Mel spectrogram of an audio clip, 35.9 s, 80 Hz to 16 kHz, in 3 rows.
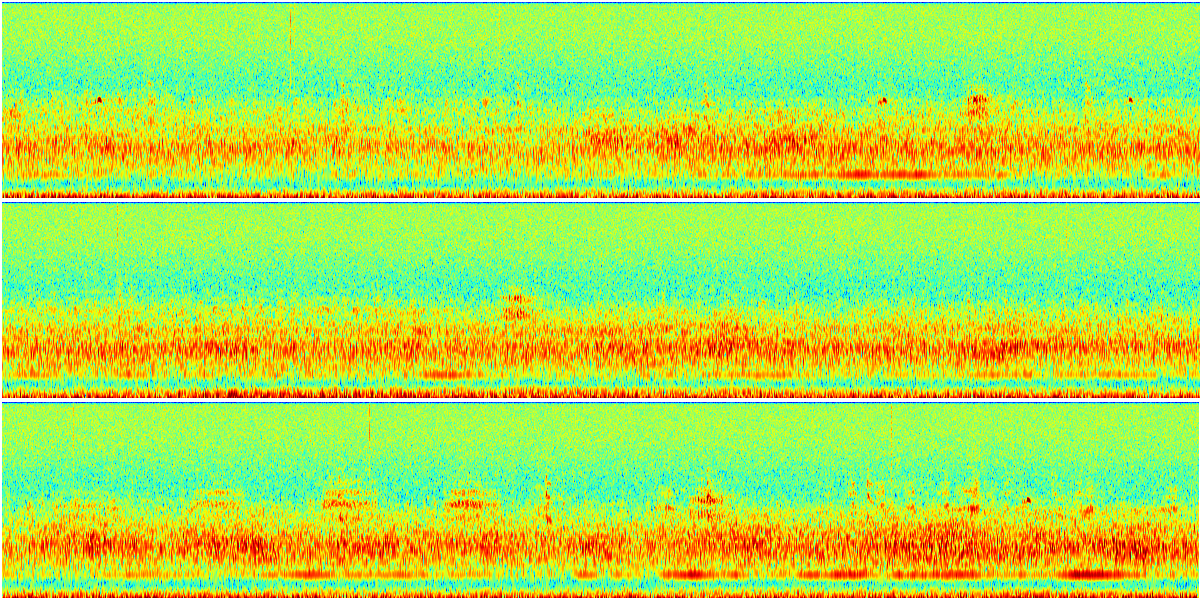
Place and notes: Moorlinse, Berlin Buch - near the pond, ambience
22:52 Moorlinse, Berlin Buch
